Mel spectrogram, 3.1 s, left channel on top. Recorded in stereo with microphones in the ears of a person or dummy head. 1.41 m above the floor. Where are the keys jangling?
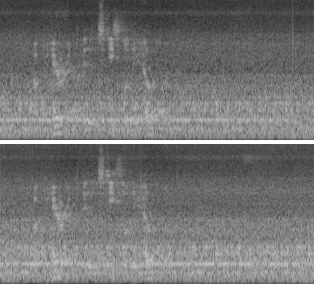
No keys jangling in this recording.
